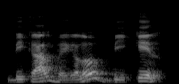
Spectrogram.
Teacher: ই ধ্বনির প্রভাবে আধ্বনি এ হয়ে গেল বিকাল হয়ে গেল বিকেল মধ্যগত সঙ্গতি পূর্ববর্তী ও পরবর্তী স্বরের প্রভাবে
